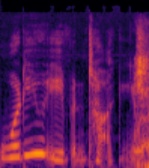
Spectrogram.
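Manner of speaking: incredulous, breathy, half-whispered doubt. Retelling how she answered when everyone said her jeans fit, mock-doubtful. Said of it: "She's like doubting them".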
